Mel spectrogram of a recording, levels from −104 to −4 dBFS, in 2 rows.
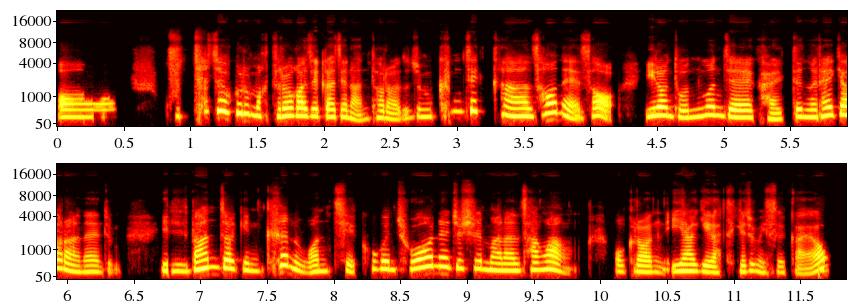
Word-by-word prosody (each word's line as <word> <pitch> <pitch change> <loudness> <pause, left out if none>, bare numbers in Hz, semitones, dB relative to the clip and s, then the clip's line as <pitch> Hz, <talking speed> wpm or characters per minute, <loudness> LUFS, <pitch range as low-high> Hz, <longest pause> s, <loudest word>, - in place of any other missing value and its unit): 어 225 0 +2 0.6
구체적으로 345 - +1
막 260 -1 -2
들어가기까진 240 -3 +2
않더라도 175 +2 -5
좀 230 +1 -5
큼직한 385 - 0
선에서 345 +8 +2 0.2
이런 270 +2 +5
돈 210 -1 -2
문제의 235 -5 +3
갈등을 225 +7 -2
해결하는 215 - +2
좀 - - -17 0.3
일반적인 235 +3 +1
큰 370 -6 0
원칙 190 0 -5
혹은 255 -1 0
조언해 320 +7 +3
주실 270 -3 -4
만한 210 -2 0
상황. 230 -1 0 0.3
뭐 180 - -7
그런 175 -2 -2
이야기 195 -2 +1
같은 165 - -6
게 180 - -4
좀 200 -3 -6
있을까요? 155 -4 -4
230 Hz, 355 characters per minute, -23 LUFS, 195-265 Hz, 0.6 s, 이런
